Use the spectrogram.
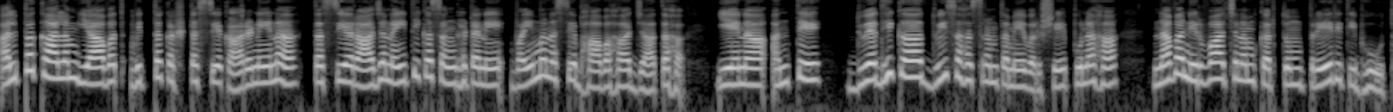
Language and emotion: Sanskrit, neutral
